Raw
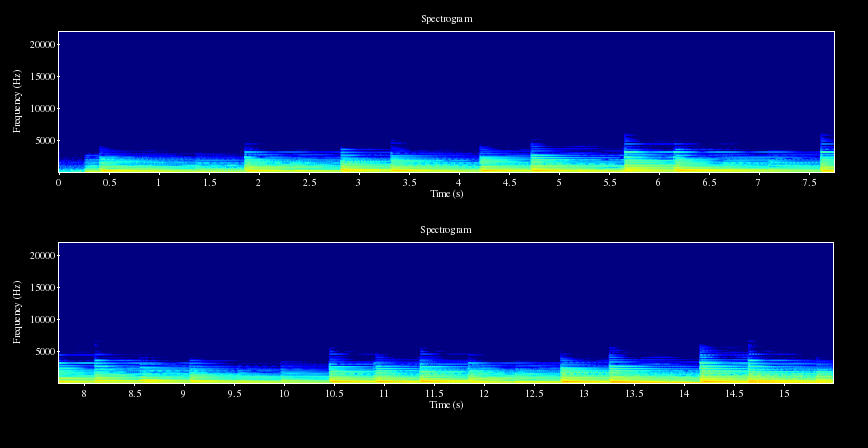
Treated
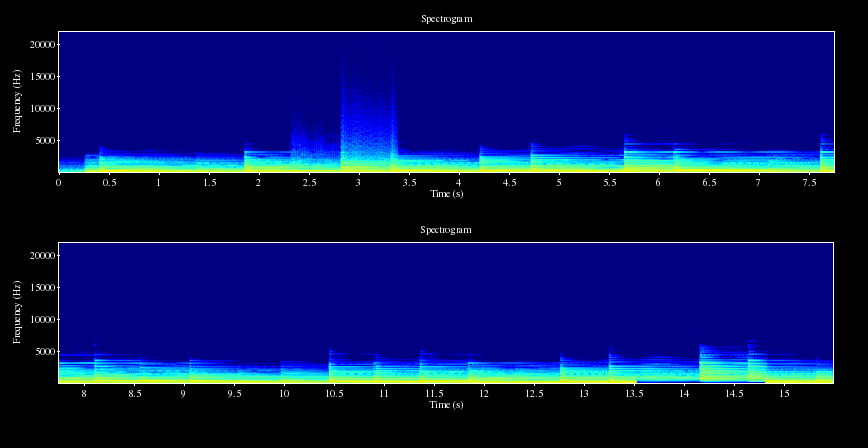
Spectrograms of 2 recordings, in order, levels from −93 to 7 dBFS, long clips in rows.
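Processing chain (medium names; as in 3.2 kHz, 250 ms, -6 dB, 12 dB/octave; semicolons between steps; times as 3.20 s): 2.31–3.39 s: comb filter that takes the minimum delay 3.5 ms; 13.52–14.82 s: Bessel high-pass 1.1 kHz, order 8; compression, threshold -30 dBFS, peak gain reduction 9 dB; trim +2.5 dB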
